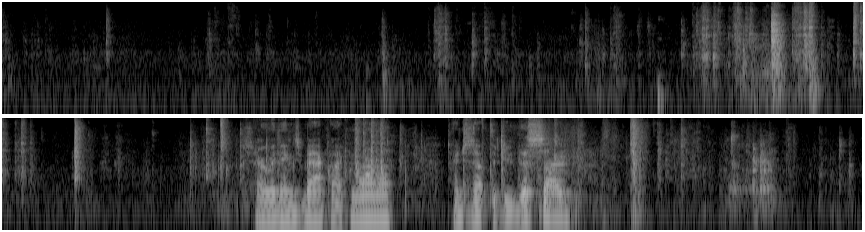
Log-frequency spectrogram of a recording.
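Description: Metal parts of a tin toy click and rattle as it is handled.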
